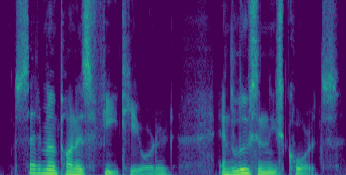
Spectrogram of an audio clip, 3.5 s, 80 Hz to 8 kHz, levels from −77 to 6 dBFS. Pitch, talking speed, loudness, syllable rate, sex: 125 Hz, 190 wpm, -18 LUFS, 5.9 syllables/s, male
